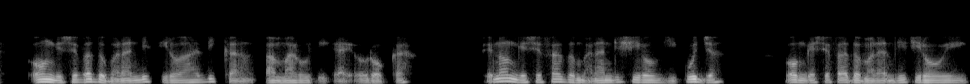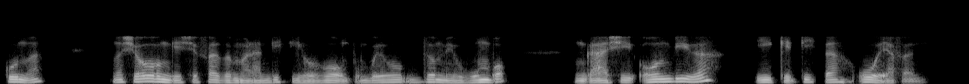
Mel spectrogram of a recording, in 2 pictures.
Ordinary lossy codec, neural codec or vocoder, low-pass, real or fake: Opus, 16 kbps; codec, 16 kHz, about 1 kbps, DyCAST, with the encoder's durations; 3.6 kHz; fake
